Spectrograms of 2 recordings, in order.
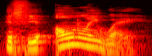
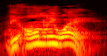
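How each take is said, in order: First: Slow, weighty stress on "only". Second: "only" punched much higher and louder; emphatic repeat. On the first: Preacher emphasizing to congregation, slow stress on "only". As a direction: lean slowly into the word "only". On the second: Preacher driving the point home to the congregation, high loud stress on "only". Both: Shown as a demonstration. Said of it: "put the official and only to emphasize it".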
